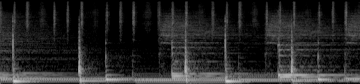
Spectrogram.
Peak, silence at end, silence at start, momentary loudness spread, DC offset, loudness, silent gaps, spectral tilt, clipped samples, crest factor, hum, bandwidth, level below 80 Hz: -6 dBFS; 0 s; 0 s; 7 LU; under 0.1%; -26 LUFS; none; -6 dB/octave; under 0.1%; 20 dB; none; over 20 kHz; -60 dBFS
